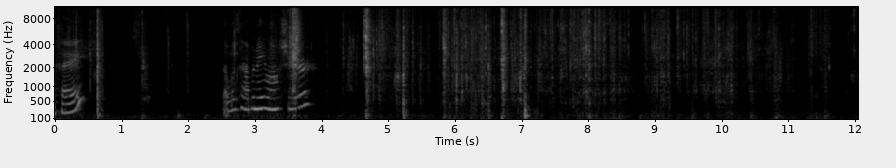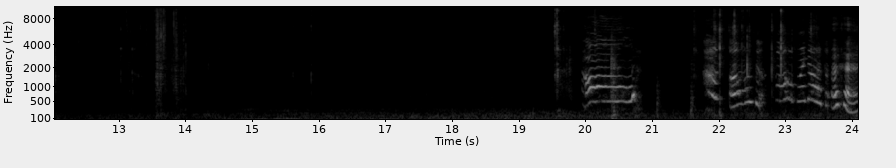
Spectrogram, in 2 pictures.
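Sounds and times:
plastic packaging crinkling: 0.0s - 14.2s.

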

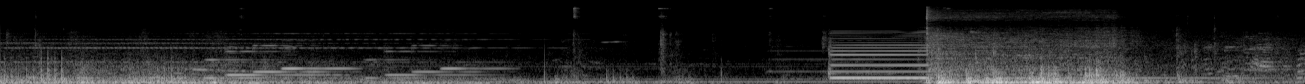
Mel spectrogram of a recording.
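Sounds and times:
station departure melody: 0.0s - 13.0s
electronic buzzer tone: 8.2s - 9.3s.

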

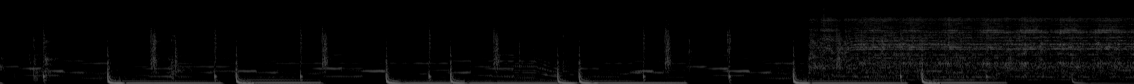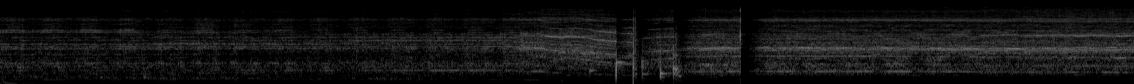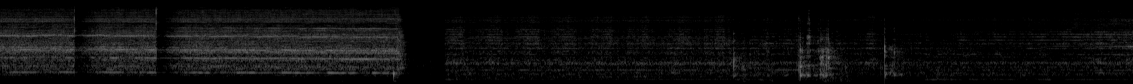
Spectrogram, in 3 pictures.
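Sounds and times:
electric motor whining: 8.0s - 34.0s.

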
